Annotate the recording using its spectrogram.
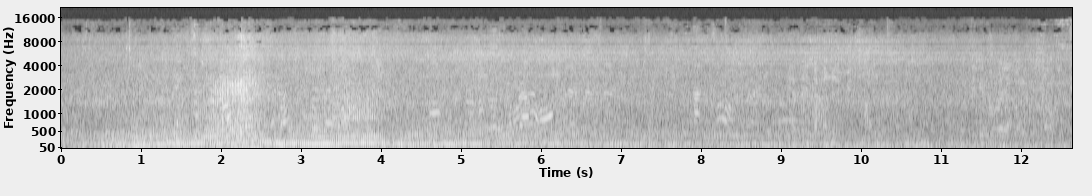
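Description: A motor vehicle's engine passing close by: a low rumble that grows, is loudest about two to three seconds in, then slowly fades away.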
